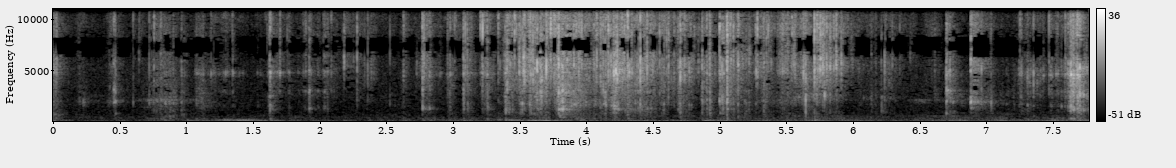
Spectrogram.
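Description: A metal box-cutter blade repeatedly scrapes and cuts thin flakes from the sides and surface of a palm-sized solid red bar of dry soap held in the hand. The result is a dense run of crisp, bright scraping and shaving strokes with fine crackling ticks over a soft low rumble, swelling in the middle and again near the end.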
